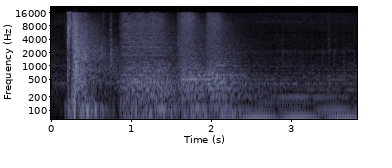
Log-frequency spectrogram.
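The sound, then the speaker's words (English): A single pistol shot cracks out sharply, followed by a long, dense wash of noise and a low rumble that lingers to the end. “She shot herself.”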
